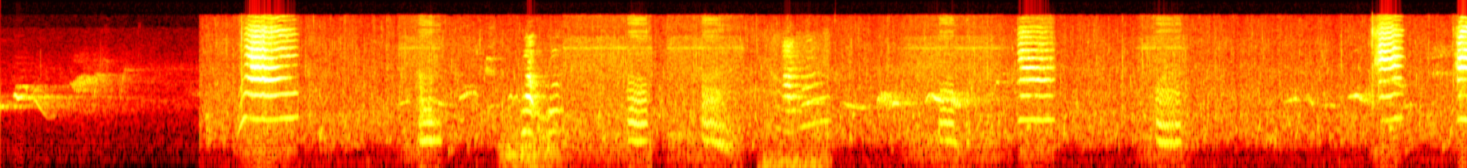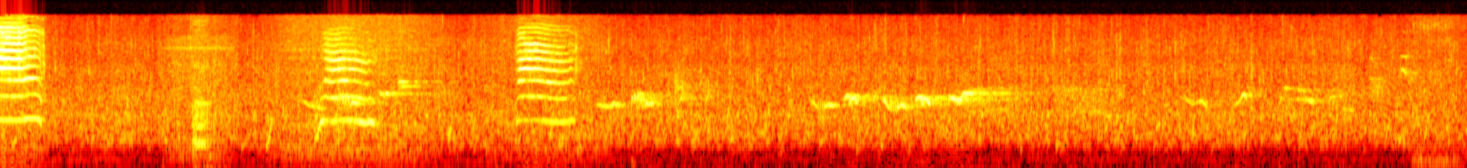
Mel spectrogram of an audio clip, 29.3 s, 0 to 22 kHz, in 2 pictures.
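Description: Animation sound effects of forest ambience: a steady stream-like hiss with scattered short bird chirps. Over it come a handful of loud, high cat mews, each brief, about six in all between roughly 2 and 20 s in.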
